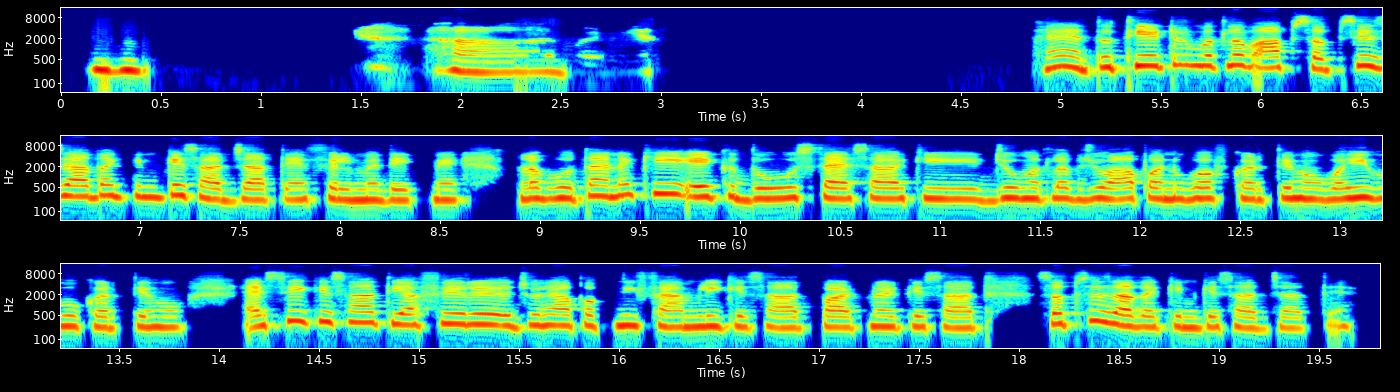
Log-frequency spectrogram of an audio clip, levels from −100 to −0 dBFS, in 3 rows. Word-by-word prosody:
हुँ, 250 -1 +4
हुँ। 240 -1 +2 1.4
हाँ, 215 -3 -2 0.2
बढ़िया। 220 -2 -15 1.9
हैं? 290 -1 +2
तो 295 +4 +1
थिएटर 330 +1 +4
मतलब 330 +1 +2
आप 285 0 +4
सबसे 270 +3 0
ज़्यादा 285 0 +4
किनके 270 +2 0
साथ 245 -5 +1
जाते 220 0 0
हैं 220 - -2
फ़िल्में 215 -2 0
देखने? 215 0 -3
मतलब 230 +2 -3
होता 245 +3 +1
है 280 - +3
ना 290 +3 +1
कि 330 0 +4
एक 270 +1 +1
दोस्त 240 +2 0
ऐसा 235 0 +2
कि 245 - 0 0.3
जो 250 0 +2
मतलब 240 -1 -1
जो 240 +2 -1
आप 235 +2 0
अनुभव 240 +1 +1
करते 230 +1 -2
हों 235 -2 +1
वही 245 +3 +3
वो 245 0 -1
करते 225 +1 -3
हों। 230 0 -3 0.4
ऐसे 255 +9 +1
के 330 +1 0
साथ 315 -1 +1
या 270 -2 +2
फिर 275 -2 +3
जो 245 +2 -3
है, 260 - 0
आप 255 0 0
अपनी 255 0 0
फैमिली 235 0 +2
के 235 - -3
साथ, 220 -1 -2
पार्टनर 230 +1 0
के 235 - -2
साथ 220 -2 -4 0.3
सबसे 285 +5 +1
ज़्यादा 250 -5 +5
किनके 230 0 -3
साथ 225 -2 -3
जाते 210 -1 -9
हैं? 240 - -9
240 Hz, 175 wpm, -20 LUFS, 230-275 Hz, 1.9 s, ज़्यादा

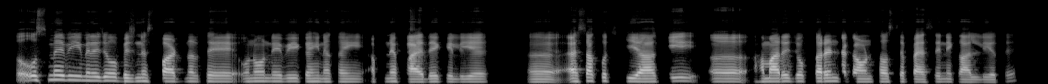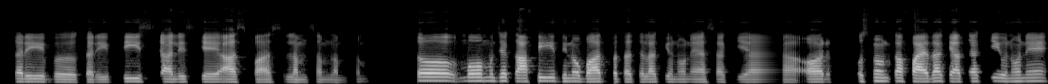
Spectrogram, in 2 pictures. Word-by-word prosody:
तो - - -2
उसमें 210 +1 +1
भी 205 -1 0
मेरे 180 -1 +1
जो 175 0 +1
बिज़नेस 150 -1 -2
पार्टनर 140 -1 +2
थे, 135 -1 0
उन्होंने 145 +1 -3
भी 145 +1 -2
कहीं 140 0 -2
न 135 - -3
कहीं 130 -1 -4
अपने 140 0 -3
फ़ायदे 130 -1 +2
के 130 0 -5
लिए 125 0 -1 0.5
अ, - - -8
ऐसा 120 +6 +1
कुछ 160 0 -6
किया 140 -4 +3
कि 155 +4 -3
अ, 135 0 0
हमारे 140 +2 +4
जो 145 0 -2
करंट 150 +1 +3
अकाउंट 130 -3 0
था, - - +4
उससे 130 +1 -4
पैसे 115 +2 +1
निकाल 120 -3 -2
लिए 115 0 -5
थे, 145 +7 -17 0.5
करीब-करीब 120 -4 -2
30-40 130 -3 -1
के 125 -1 +1
आसपास, 120 -2 -1
लमसम-लमसम। 110 -2 -10 0.5
तो 175 - +5 0.4
वो 165 0 +6
मुझे 165 0 -1
काफ़ी 155 +2 +3
दिनों 145 -1 -2
बाद 135 0 +5
पता 125 -1 -2
चला 125 +2 -3
कि 125 - -12
उन्होंने 120 -1 -7
ऐसा 115 +1 -5
किया, 115 0 -7 0.5
और 125 -1 +3 0.3
उसमें 150 +3 0
उनका 155 0 +2
फ़ायदा 145 0 +6
क्या 140 -2 +2
था 145 +2 -2
कि 155 +2 -6
उन्होंने 150 +2 -3
135 Hz, 165 wpm, -23 LUFS, 125-150 Hz, 0.5 s, वो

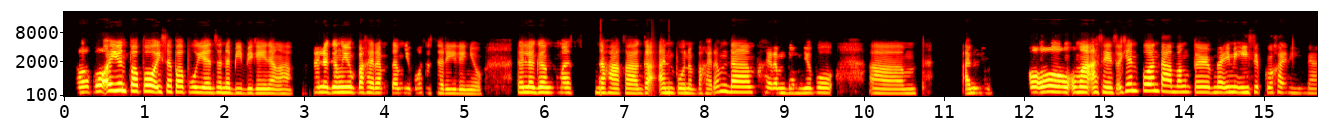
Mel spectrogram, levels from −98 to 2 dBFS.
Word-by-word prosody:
Opo, 250 +3 +2
ayun 320 0 +7
pa 290 -1 +5
po, 285 -3 +6
isa 265 +1 -1
pa 255 -1 +1
po 245 0 -3
yun 225 -1 +1
sa 235 - -2
nagbibigay 205 -2 -2
ng 195 -2 -2 0.4
talagang 245 0 +4
yung 245 -2 +3
pakiramdam 225 -2 -1
niyo 210 -1 -10
po 220 - -11
sa 210 - -18
sarili 195 -2 -4
niyo, 180 -1 -8 0.4
talagang 240 -1 +2
mas 230 -1 -3 0.3
nakakagaan 220 0 -1
po 215 - -7
ng 200 -2 -7
pakiramdam, 250 +4 -1
pakiramdam 215 -4 -6
niyo 220 0 -2
po, 230 -1 -2 0.5
um, 200 -1 -5 0.6
ano 205 +2 -3 0.7
oo 250 0 +4
umaasenso 245 -2 +3
yan 315 +1 0
po 310 0 +6
ang 310 - +2
tamang 260 -2 0
term 245 -1 -1
na 240 - 0
iniisip 245 0 -2
ko 230 - -6
kanina. 215 -4 -10
235 Hz, 155 wpm, -22 LUFS, 210-250 Hz, 0.7 s, ayun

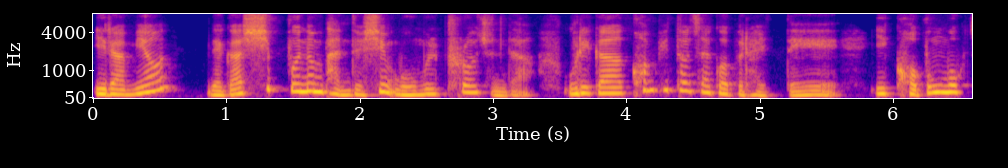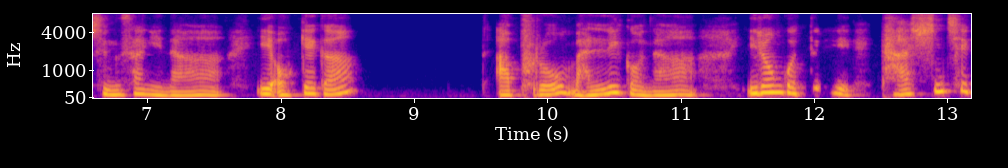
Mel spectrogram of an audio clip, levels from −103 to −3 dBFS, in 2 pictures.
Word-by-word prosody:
이라면 185 - +3 0.2
내가 150 +6 +1
10 340 - 0
분은 270 -2 +7
반드시 160 - +1
몸을 160 -3 +2
풀어준다. 230 - -4 0.2
우리가 205 +2 +2
컴퓨터 310 -1 -4
작업을 205 - -2
할 130 -3 -3
때 145 +2 -2 0.3
이 190 -1 +1
거북목 240 +8 +3
증상이나 145 - -2 0.2
이 185 - +5
어깨가 180 - -1 1.0
앞으로 160 +5 -1
말리거나 150 -3 0 0.4
이런 230 +4 +6
것들이 195 - -4
다 170 +1 -2
신체 265 - -1
180 Hz, 245 characters per minute, -22 LUFS, 150-230 Hz, 1.0 s, 분은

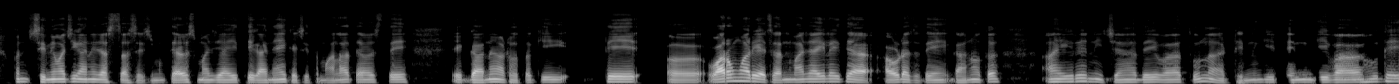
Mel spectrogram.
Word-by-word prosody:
पण 125 0 -2
सिनेमाची 120 +3 +2
गाणी 120 -1 +2
जास्त 110 -2 0
असायची. 90 -1 -4
मग 100 - -6
त्यावेळेस 100 +1 +3
माझी 105 0 0
आई 105 0 +2
ती 105 - +2
गाणी 100 +2 +1
ऐकायची 100 -5 -3
तर - - -14
मला 100 +4 -2
त्यावेळेस 110 -1 -2
ते 115 0 +1 0.5
एक - - -3
गाणं 105 +4 +5
आठवतं 105 -2 -2
की 110 0 -2 0.4
ते 125 -1 +6 0.5
अ, 105 - -2 0.4
वारंवार 155 +6 +6
यायचं 110 -6 +4
अन् 110 +3 -1
माझ्या 120 +3 0
आईलाही 130 +1 +1
ते 130 - +1
आवडायचं. 105 0 +2
ते 100 +1 -1
गाणं 100 +3 -1
होतं 115 +3 -1 0.6
ऐरणीच्या 130 -5 -1
देवा 110 0 0
तुला 125 -6 -1
ठिणगी 105 +5 -4
ठिणगी 110 +1 -3
वाहू 110 +4 0
दे. 140 -1 0
110 Hz, 165 wpm, -24 LUFS, 105-120 Hz, 0.6 s, ते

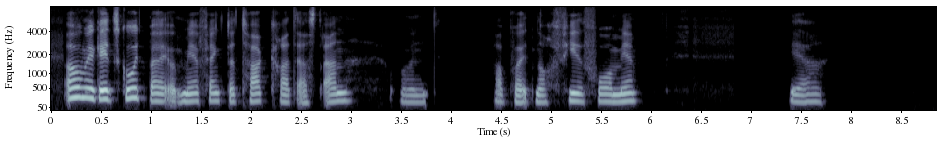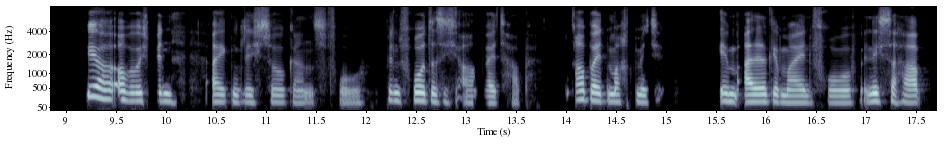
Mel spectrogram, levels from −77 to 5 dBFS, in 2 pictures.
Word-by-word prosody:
Oh, 260 +2 +4
mir 250 -2 +4
geht's 225 -1 +4
gut. 250 +1 +1
Bei 180 -1 -2
mir 180 +2 -2
fängt 185 +1 -6
der 165 +1 -5
Tag 180 +1 -4
grad 160 -1 -7
erst 145 - -7
an 185 +2 -3 0.4
und 160 -2 -10 0.7
habe 160 - -11
heut 150 - -6
noch 160 -1 -6
viel 180 -2 -2
vor 170 -1 -5
mir. 180 +3 -2 1.5
Ja. 165 +1 -7 1.5
Ja, 245 -8 +6
aber 190 -3 +5
ich 185 - 0
bin 180 -3 +1 0.4
eigentlich 160 -2 -1
so 160 -1 -1
ganz 75 - -6
froh. 75 +1 -8 0.2
Bin 190 -2 0
froh, 190 +1 +5
dass 175 -2 0
ich 160 -4 -5
Arbeit 145 -1 -4
habe. - - -12 0.4
Arbeit 190 -5 +4
macht 170 +1 -1
mich 160 - -2 0.6
im 175 -1 +3
Allgemeinen 155 -3 +4
froh, 150 0 -1
wenn - - -1
ich 180 0 +6
sie 180 -3 0
habe. 155 -1 +2
170 Hz, 150 wpm, -22 LUFS, 155-185 Hz, 1.5 s, Ja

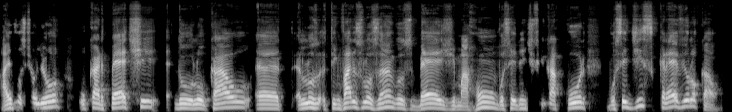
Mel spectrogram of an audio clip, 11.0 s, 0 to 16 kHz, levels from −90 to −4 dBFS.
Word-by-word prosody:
Aí 140 - +3
você - - -5
olhou 175 +6 +2 0.2
o 135 - -6
carpete 160 +5 +2 0.2
do 140 0 +2
local, 150 +6 +1
eh, 130 -1 +1 0.3
lo 145 +2 +2
tem 140 -1 -5
vários 160 +1 +3
losangos, 145 -3 0
bege, 130 +1 +1
marrom, 140 - -1
você 125 +3 -2
identifica 130 0 -3
a - - -5
cor, 155 +2 +1 0.3
você 125 +9 0
descreve 175 0 -1
o - - +2
local. 210 - -4
145 Hz, 120 wpm, -23 LUFS, 135-165 Hz, 0.3 s, Aí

